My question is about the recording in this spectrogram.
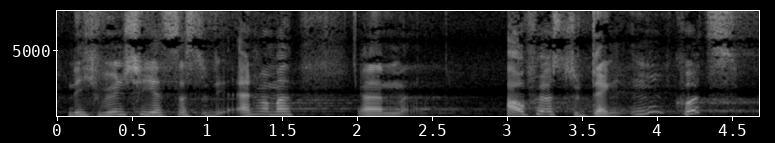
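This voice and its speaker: A male preacher with a high voice delivers a lively sermon, turning to his listeners with asides and jokes. His voice rings out with a long echo, as in a large hall or church. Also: moderate pace. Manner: animated storytelling, addresses listeners directly with jokes.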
